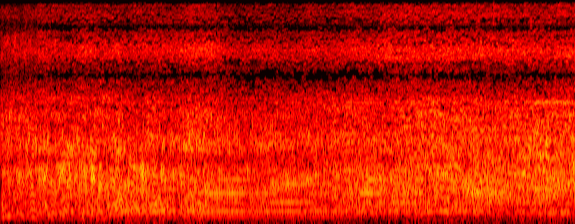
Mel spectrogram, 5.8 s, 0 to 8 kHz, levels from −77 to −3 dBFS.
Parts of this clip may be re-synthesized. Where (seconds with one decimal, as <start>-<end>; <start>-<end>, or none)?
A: 0.0-2.1; 3.8-5.8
